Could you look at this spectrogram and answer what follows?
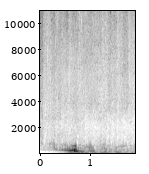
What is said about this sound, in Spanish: Un aplauso al Señor si estás de acuerdo con esto.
